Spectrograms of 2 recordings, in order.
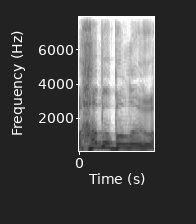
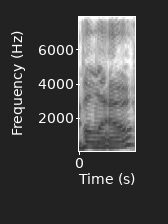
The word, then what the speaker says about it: hullabaloo: And then Hannah just starts doing hubba-lo-blue, hubba-baloo, hubba-baloo. – How do you say that? – Hubba-baloo. I can't say it. – Hullabaloo.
